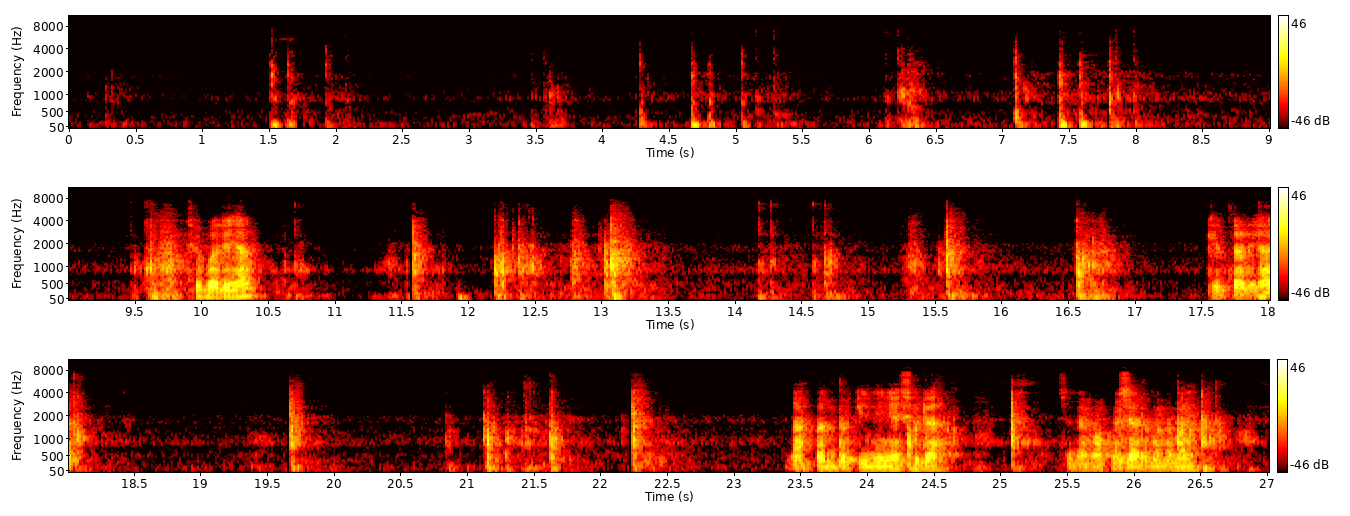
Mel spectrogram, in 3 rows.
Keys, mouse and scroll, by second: 1.6 ctrl+r, 5.3 ctrl+r, 7.5 ctrl+r, 11.0 click, 11.6 middle click, 12.5 scroll down 3, 14.2 click, 15.6 middle click, 18.0 click, 19.8 middle click, 21.6-22.3 scroll up 3, 22.3 middle click, 22.3-22.8 scroll up 1, 24.8-25.2 scroll down 4, 25.2 middle click, 26.7-27.0 scroll down 2.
